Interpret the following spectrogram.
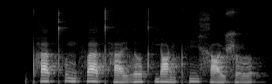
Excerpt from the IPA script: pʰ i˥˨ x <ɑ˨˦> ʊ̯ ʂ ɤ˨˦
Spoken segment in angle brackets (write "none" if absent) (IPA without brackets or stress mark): ɑ˨˦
